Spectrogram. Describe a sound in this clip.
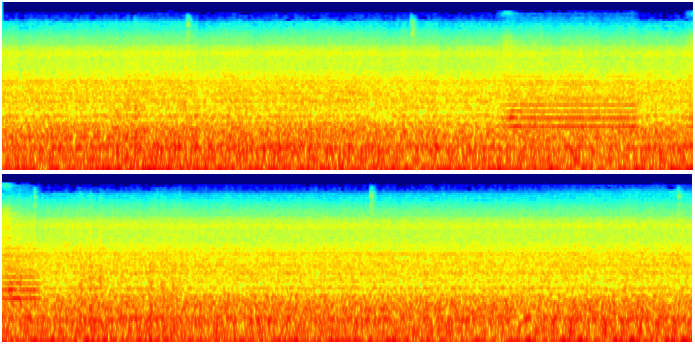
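A diesel locomotive engine rumbles steadily.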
